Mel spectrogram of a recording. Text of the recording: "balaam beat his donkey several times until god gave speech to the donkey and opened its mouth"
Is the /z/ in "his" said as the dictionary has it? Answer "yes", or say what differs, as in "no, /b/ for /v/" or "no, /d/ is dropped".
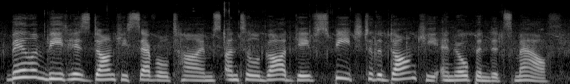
yes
